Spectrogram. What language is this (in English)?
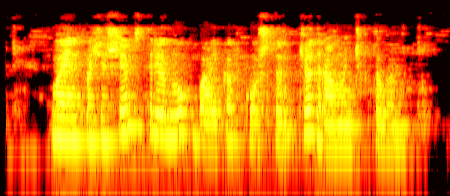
Mari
